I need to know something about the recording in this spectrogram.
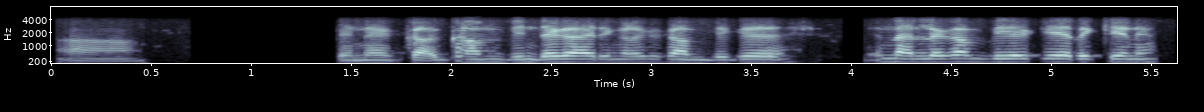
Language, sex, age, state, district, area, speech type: Malayalam, male, 18-30, Kerala, Malappuram, rural, conversation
